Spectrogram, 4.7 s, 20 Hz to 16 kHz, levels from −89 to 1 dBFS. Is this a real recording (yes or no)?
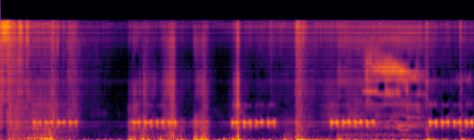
no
